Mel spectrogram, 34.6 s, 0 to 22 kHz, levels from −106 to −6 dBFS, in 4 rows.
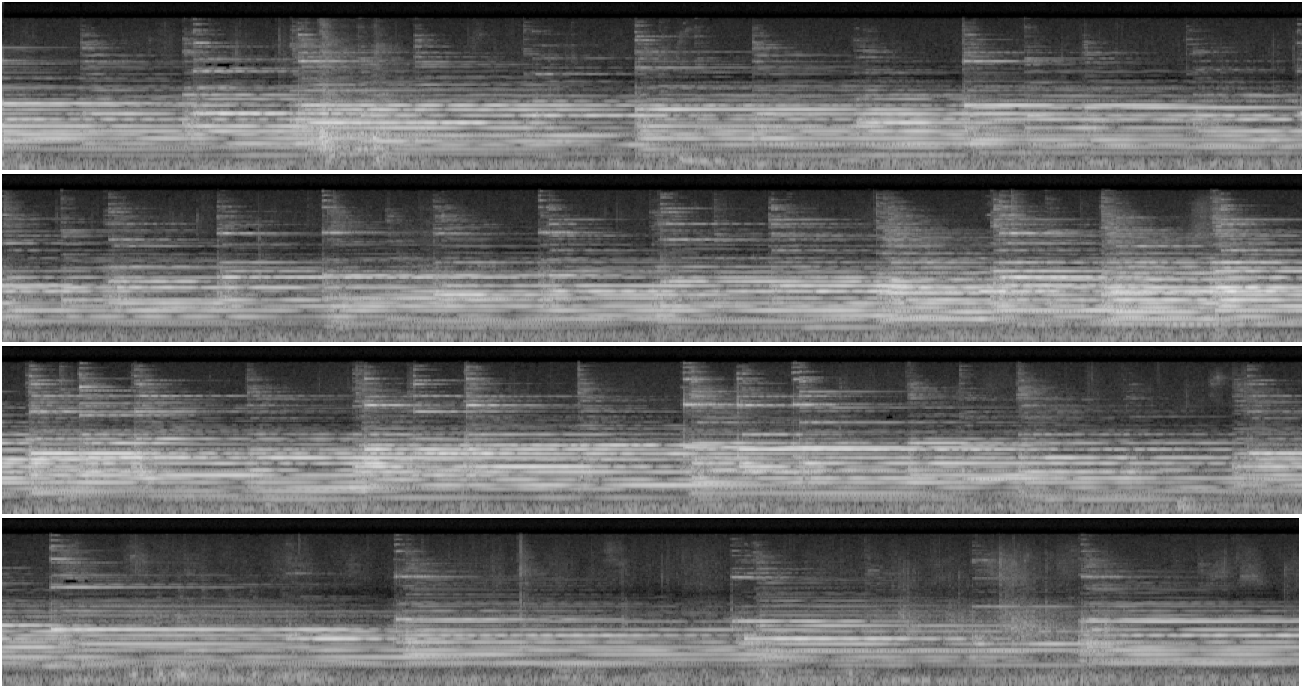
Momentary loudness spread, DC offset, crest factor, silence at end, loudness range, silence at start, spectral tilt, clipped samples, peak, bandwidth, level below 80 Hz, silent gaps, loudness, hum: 11 LU; under 0.1%; 20 dB; 0 s; 9 LU; 0 s; -1.5 dB/octave; under 0.1%; -6 dBFS; over 20 kHz; -56 dBFS; none; -25 LUFS; none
